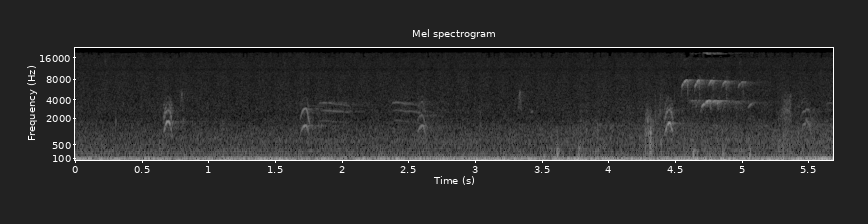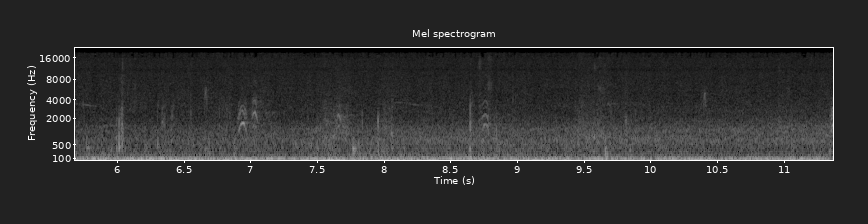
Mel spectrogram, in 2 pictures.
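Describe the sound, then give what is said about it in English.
American robins call back and forth with short, sharp chirps and a few high squeaky notes, scattered irregularly over a steady low outdoor rumble; no one speaks. “So while a little quiet here right now, I've got some American robins talking to each other.”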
